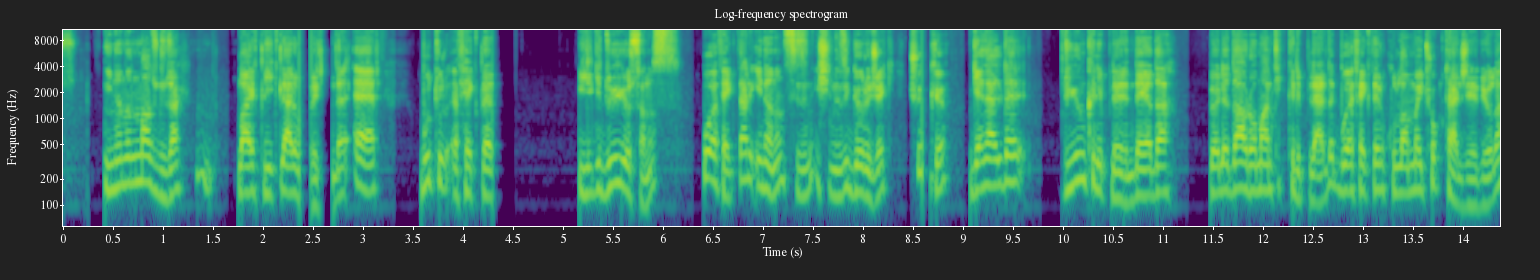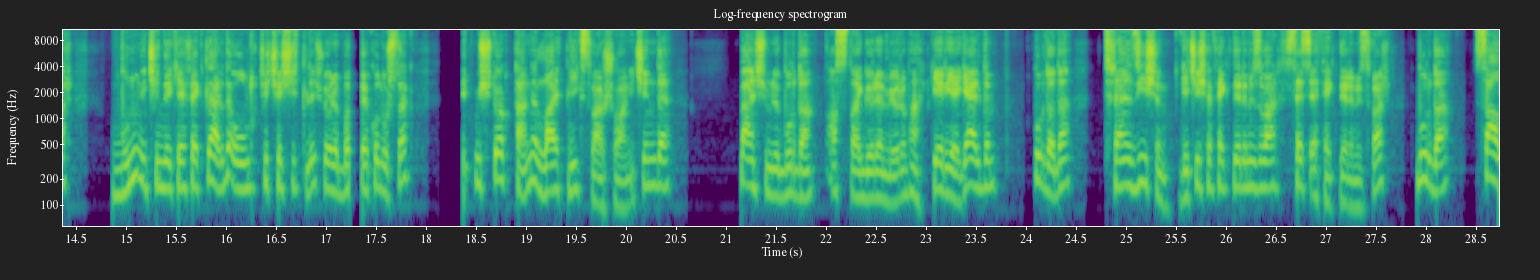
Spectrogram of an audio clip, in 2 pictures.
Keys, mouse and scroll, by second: 1.7-5.2 scroll, 6.1-7.7 scroll, 7.7 click, 12.5 click, 13.8 click, 14.0 click, 15.5-18.5 scroll, 22.6 click, 24.2 click.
